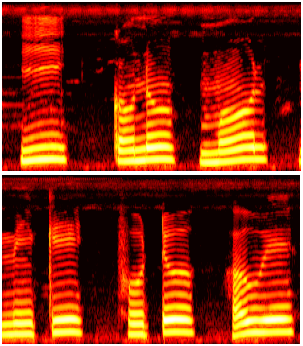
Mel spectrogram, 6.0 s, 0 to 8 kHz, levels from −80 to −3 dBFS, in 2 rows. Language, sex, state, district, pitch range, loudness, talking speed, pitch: Bhojpuri, male, Uttar Pradesh, Deoria, 185-220 Hz, -13 LUFS, 70 wpm, 210 Hz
